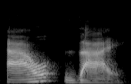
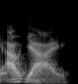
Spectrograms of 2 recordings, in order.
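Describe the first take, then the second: First: Ao dai said "ow zai", northern Vietnamese style; northern Vietnamese "ao dai" with a Z sound in dai; northern Vietnamese accent. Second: Ao dai said "ow yai", southern Vietnamese style; southern Vietnamese "ao dai" with a Y sound in dai; southern Vietnamese accent. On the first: Designer showing how the north says it, northern Vietnamese accent. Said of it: "in the north, the northern Vietnam, they would say". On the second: Designer showing how she says it, southern Vietnamese accent. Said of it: "I'm the south, I say". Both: Shown as a demonstration.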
